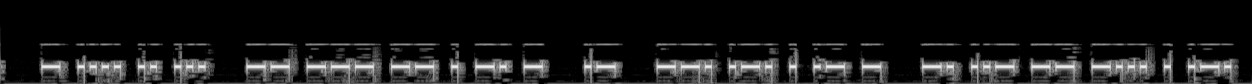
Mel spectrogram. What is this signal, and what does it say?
Morse code, heard as a keyed tone, about 20 wpm, 830 Hz. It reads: THIS MOMENT A GREAT NUMBER
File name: worldcoastal / scheveningenradio / morsepch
